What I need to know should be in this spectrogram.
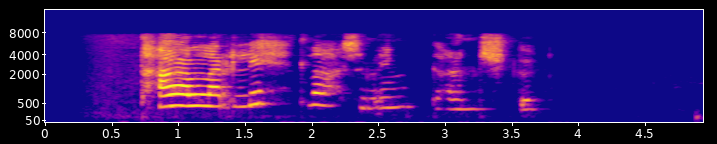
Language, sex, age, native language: Icelandic, female, 9, Icelandic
